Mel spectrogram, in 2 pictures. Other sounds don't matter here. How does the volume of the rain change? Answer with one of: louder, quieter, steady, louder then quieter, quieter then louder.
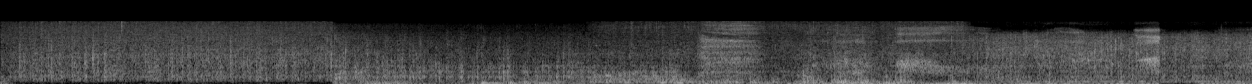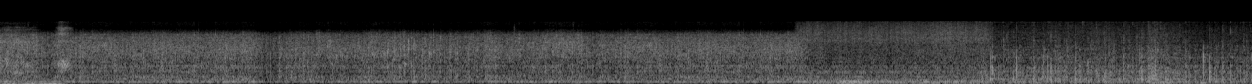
steady.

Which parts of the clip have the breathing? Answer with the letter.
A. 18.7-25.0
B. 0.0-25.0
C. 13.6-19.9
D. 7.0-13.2
D.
